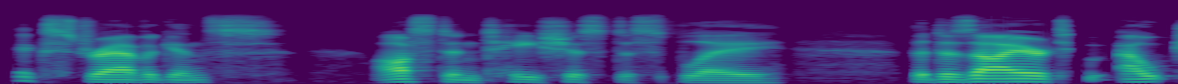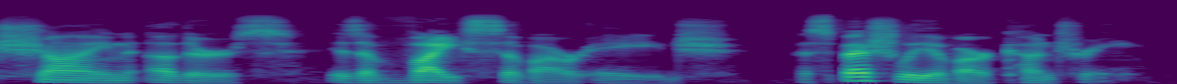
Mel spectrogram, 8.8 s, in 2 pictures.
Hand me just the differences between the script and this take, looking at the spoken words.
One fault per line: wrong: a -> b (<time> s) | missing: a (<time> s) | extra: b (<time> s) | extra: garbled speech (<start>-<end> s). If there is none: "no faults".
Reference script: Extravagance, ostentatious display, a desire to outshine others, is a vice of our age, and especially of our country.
wrong: a -> the (3.4 s)
missing: and (7.2 s)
